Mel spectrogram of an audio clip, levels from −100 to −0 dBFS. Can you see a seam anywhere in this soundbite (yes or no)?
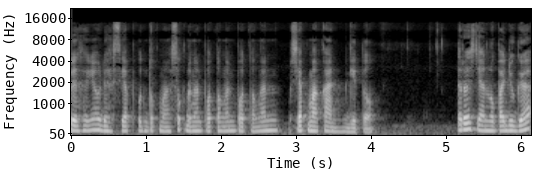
yes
